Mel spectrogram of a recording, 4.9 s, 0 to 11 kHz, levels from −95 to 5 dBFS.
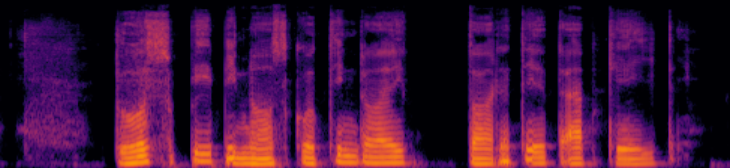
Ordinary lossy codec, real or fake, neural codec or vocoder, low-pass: none; fake; codec, 16 kHz in and 24 kHz out, 1.1 kbps, FireRedTTS-2 codec; 9.9 kHz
